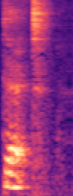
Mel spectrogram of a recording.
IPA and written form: dɛt (de-t)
